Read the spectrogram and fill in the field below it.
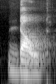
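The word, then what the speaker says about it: doubt: second है आपका डाउट इसे बोलेंगे तो हम डाउट टी ओ यू टी लेकिन लिखेंगे कैसे डी ओ यू बी टी इसमें जो आपका बी है ना ये क्या हो गया ये आपका साइलेंट हो गया क्योंकि आपको यहां पे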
